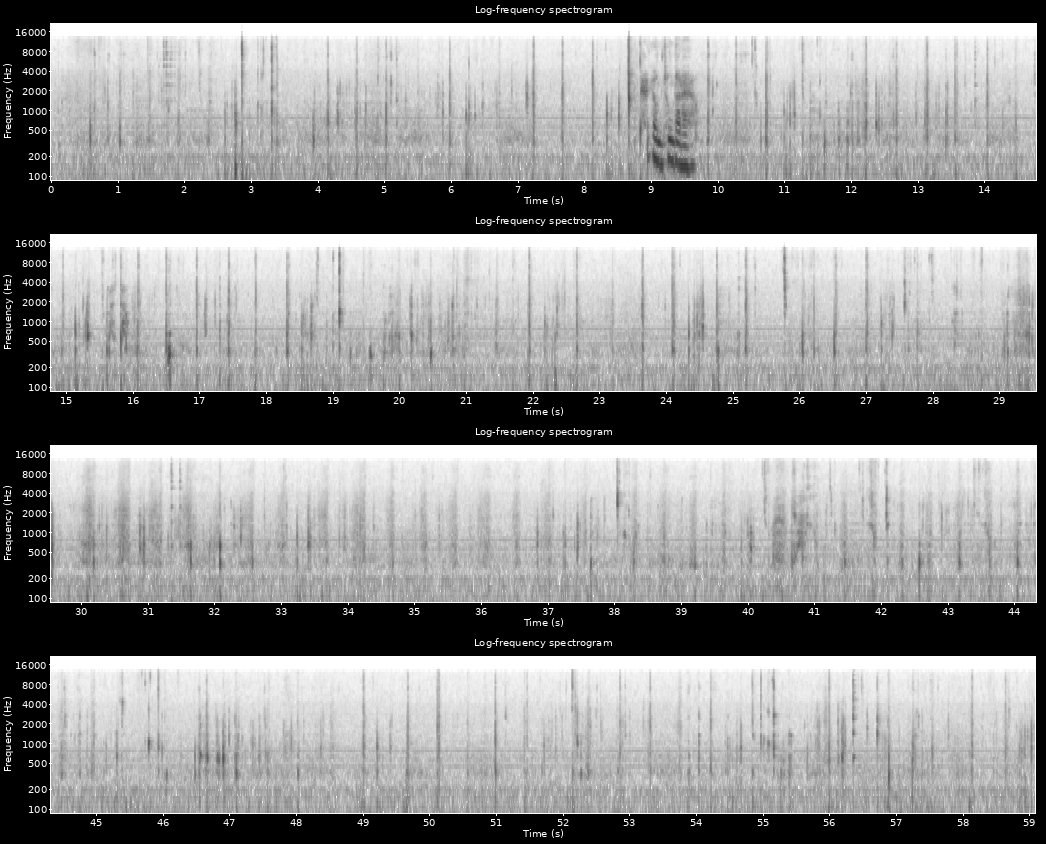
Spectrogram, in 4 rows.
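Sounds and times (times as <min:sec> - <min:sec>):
wet chewing: 0:00.0 - 0:08.8, 0:09.5 - 0:59.0
soft mouth sounds: 0:09.7 - 0:50.2.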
